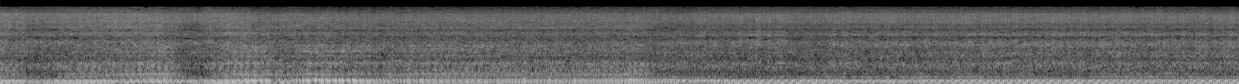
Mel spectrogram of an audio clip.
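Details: 1939 Hillman after fitting an AC fuel pump with weak stroke when cranked: loud uneven idle with lumpy, stumbling beat, runs rough; owner suspects ignition timing is out, cause unconfirmed.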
